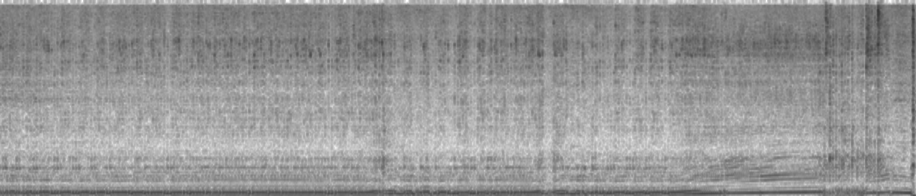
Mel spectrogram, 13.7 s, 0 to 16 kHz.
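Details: Mazda RX-7 SA22C with 13B turbo rotary after catalytic converter delete: loud rough idle with uneven stumbles and pops, then a rev rising and falling; engine misfiring.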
